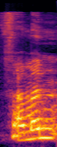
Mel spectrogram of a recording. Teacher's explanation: فمن یہاں پر نون ساکن کے بعد حروف حلقی میں سے ہا ہے، تو نون میں اظہار ہوگا، نون کو ظاہر کر کے جلد پڑھیں گے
